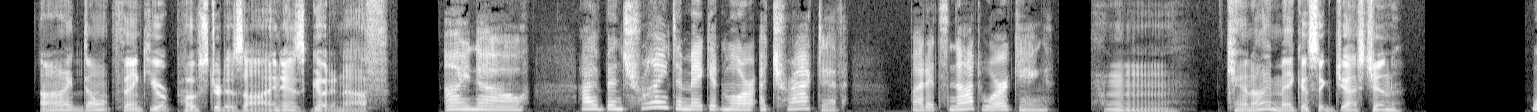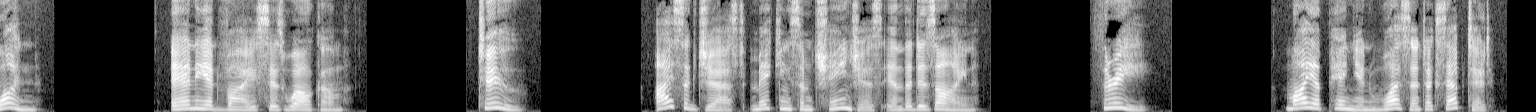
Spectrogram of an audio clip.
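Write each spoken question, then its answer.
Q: Can I make a suggestion?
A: 1: Any advice is welcome.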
